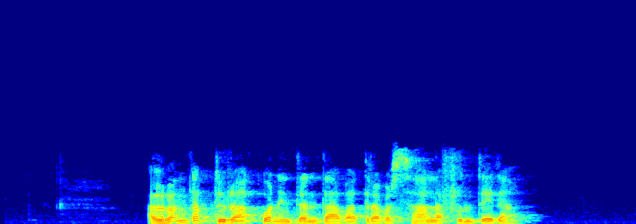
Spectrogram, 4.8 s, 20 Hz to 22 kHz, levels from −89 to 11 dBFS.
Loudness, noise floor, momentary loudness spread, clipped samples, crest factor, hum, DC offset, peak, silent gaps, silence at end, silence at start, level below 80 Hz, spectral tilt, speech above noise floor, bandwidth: -17 LUFS; -73 dBFS; 4 LU; under 0.1%; 18 dB; none; under 0.1%; -2 dBFS; none; 0.85 s; 1.1 s; -60 dBFS; -6 dB/octave; 56 dB; 7.8 kHz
